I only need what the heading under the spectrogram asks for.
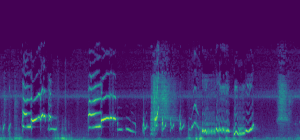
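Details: White-rumped shama song with loud ringing upswept whistles, harsh scratchy bursts and a rapid warbled chatter, mixed with low thumps and rustling noise; a faint steady high whine persists.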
